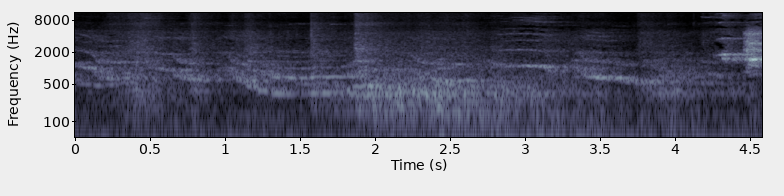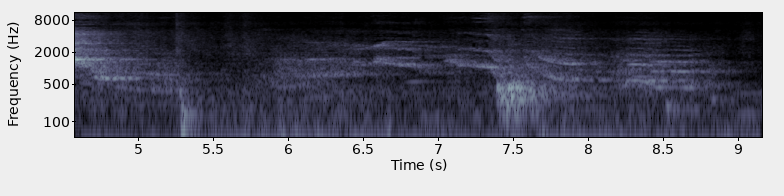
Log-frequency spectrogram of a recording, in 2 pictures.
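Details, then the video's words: Newborn Toy Poodle puppies, freshly born and healthy, give clear tonal squeals that rise and fall in short bursts, separated by brief gaps. A few sharp knocks are heard partway through. "トイプードル 可愛らしく健康的な赤ちゃんが産まれました"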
